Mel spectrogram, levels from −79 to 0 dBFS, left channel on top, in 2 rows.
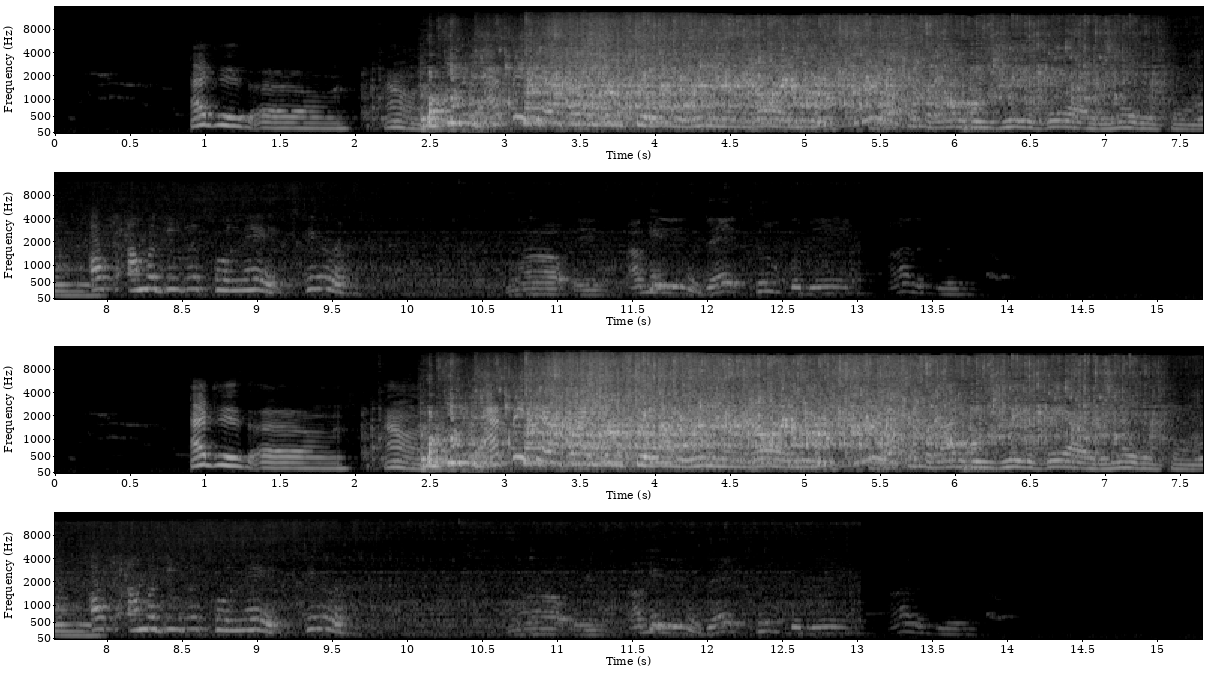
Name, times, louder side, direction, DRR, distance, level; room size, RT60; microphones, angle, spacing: voice 1, 0.3-0.6 2.7-2.8 5.3-5.8 7.6-9.7 11.6-12.0 13.9-14.0, equal, 10° left, 2.5 m, -42 dB
voice 2, 0.9-5.2 5.5-7.9, right 3 dB, 45° right, 0.8 m, -36 dB
Toilet flush, 2.1-8.4, right 3 dB, 20° right, 1.1 m, -29 dB
voice 3, 10.6-13.7, left 1 dB, 65° left, 3.5 m, -48 dB
10.0 x 5.4 x 6.7 m
head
